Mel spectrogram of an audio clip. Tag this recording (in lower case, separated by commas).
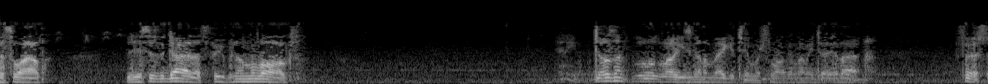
speech, outside, urban or man-made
